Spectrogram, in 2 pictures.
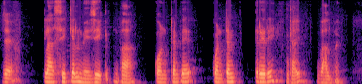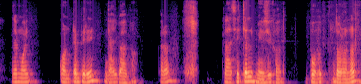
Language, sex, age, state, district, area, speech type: Assamese, male, 30-45, Assam, Biswanath, rural, spontaneous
